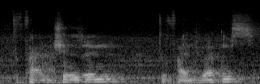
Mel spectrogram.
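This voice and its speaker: Amid noticeable background noise and audible room echo, a man at a medium pitch talks at a very slow pace. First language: German. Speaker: war veteran. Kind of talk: oral history interview. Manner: halting.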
